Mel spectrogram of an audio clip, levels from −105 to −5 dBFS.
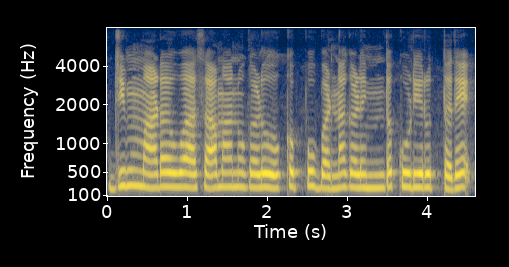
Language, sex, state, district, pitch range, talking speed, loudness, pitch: Kannada, female, Karnataka, Bangalore, 230-245 Hz, 80 wpm, -13 LUFS, 240 Hz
